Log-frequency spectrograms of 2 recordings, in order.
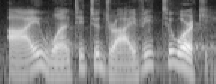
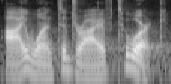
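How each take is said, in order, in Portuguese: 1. Uma vogal extra segue a palavra want. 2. Want termina limpo na sua consoante final. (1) "E não" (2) "Você deve dizer"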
